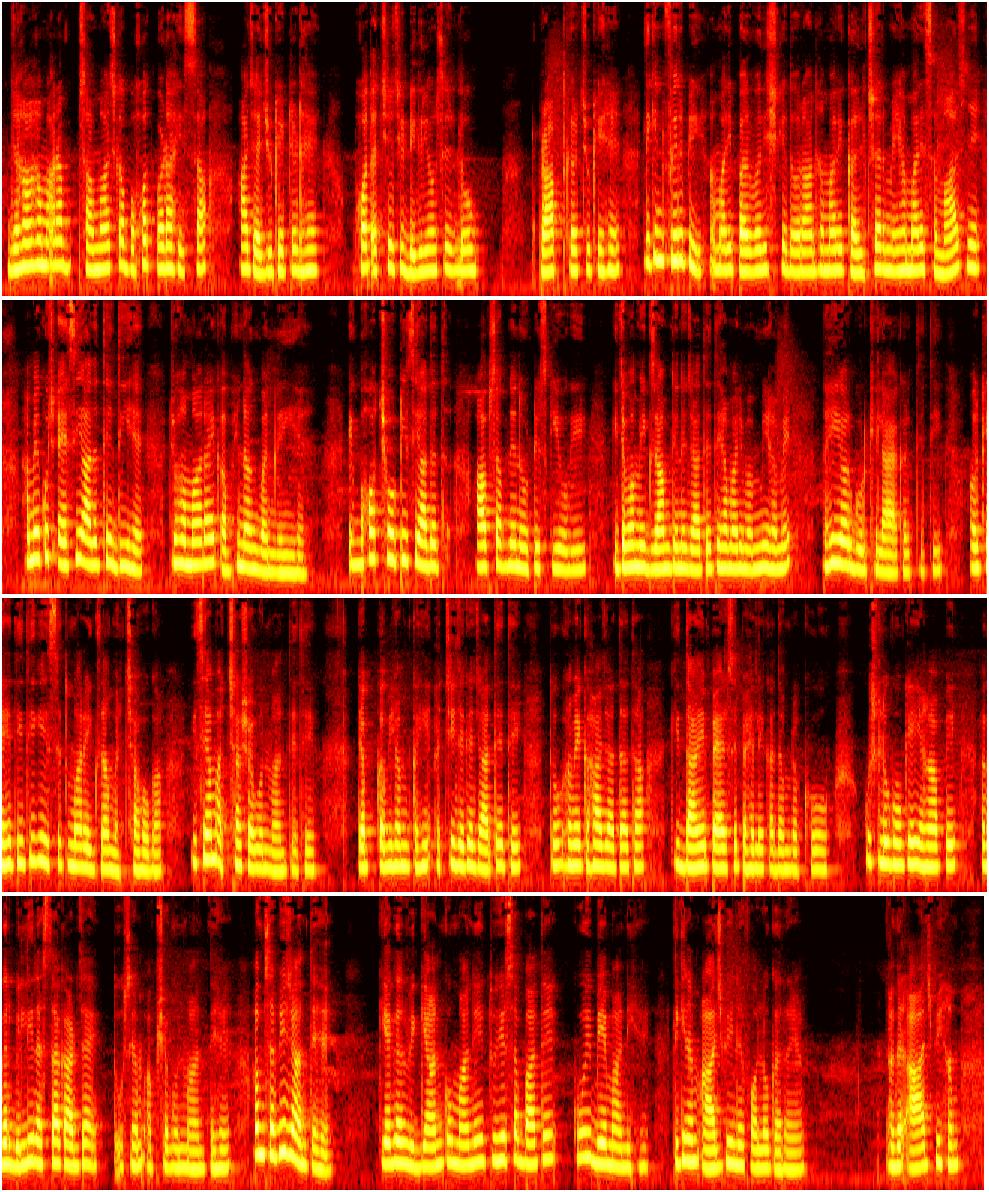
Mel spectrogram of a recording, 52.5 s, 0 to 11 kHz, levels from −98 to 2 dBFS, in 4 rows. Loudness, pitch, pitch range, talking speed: -17 LUFS, 200 Hz, 185-220 Hz, 175 wpm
